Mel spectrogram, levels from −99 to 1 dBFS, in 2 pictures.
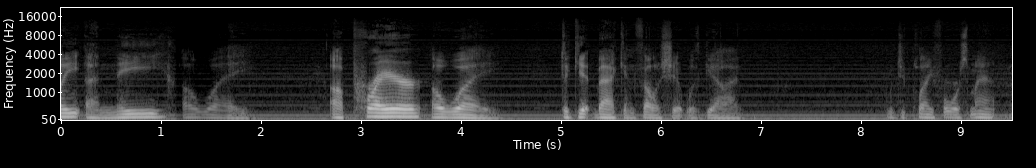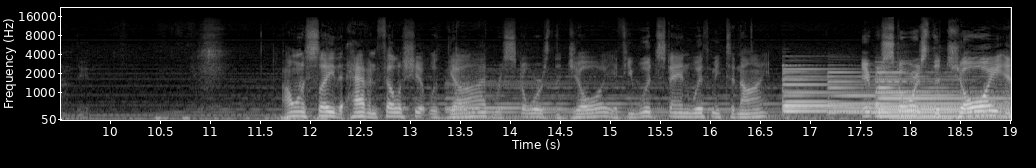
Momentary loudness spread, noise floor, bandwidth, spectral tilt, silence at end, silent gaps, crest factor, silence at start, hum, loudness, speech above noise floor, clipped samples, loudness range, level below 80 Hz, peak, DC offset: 23 LU; -57 dBFS; 12.5 kHz; -8 dB/octave; 0 s; none; 22 dB; 0 s; none; -28 LUFS; 29 dB; under 0.1%; 21 LU; -54 dBFS; -8 dBFS; under 0.1%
